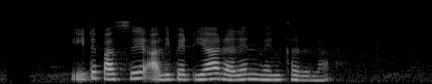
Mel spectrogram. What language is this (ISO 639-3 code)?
sin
